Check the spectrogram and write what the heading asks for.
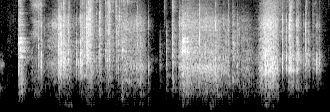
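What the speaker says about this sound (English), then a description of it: "You can take out the roof." A roof is pulled off a plastic Lego Duplo toy vending machine, giving a run of close ratcheting clicks and rattling plastic in several bursts with brief pauses, no voices.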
